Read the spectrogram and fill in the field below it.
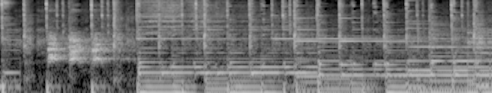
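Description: A dog barks and yips in quick, loud bursts; after a couple of seconds a sustained musical backing comes in while sharp barks keep punctuating it.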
